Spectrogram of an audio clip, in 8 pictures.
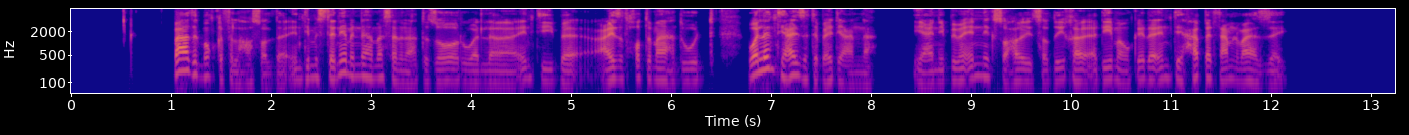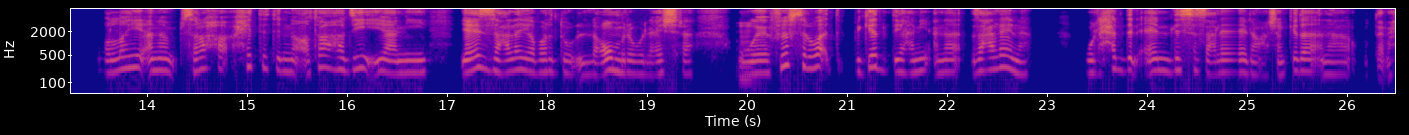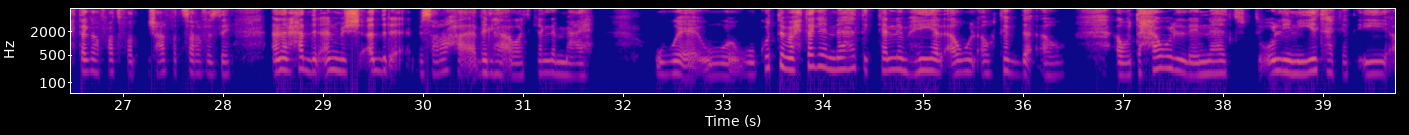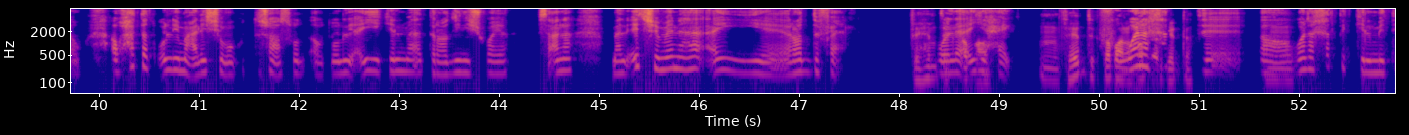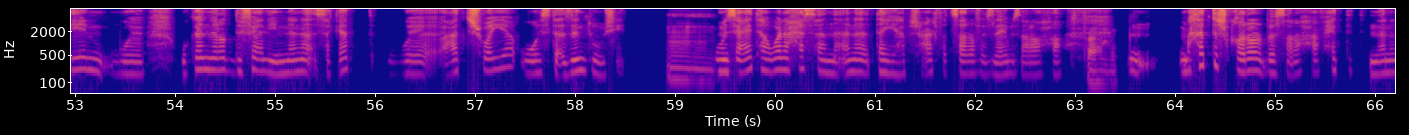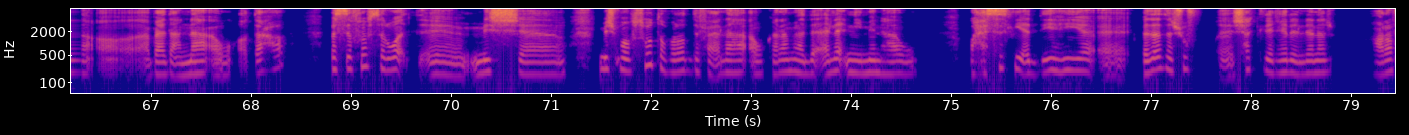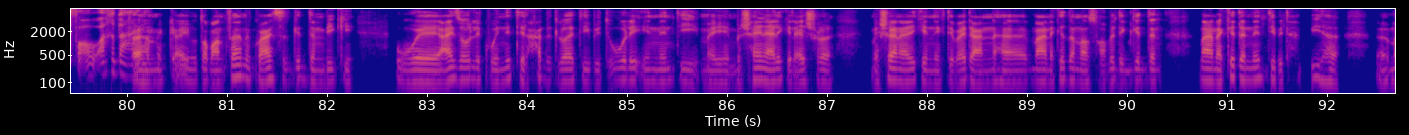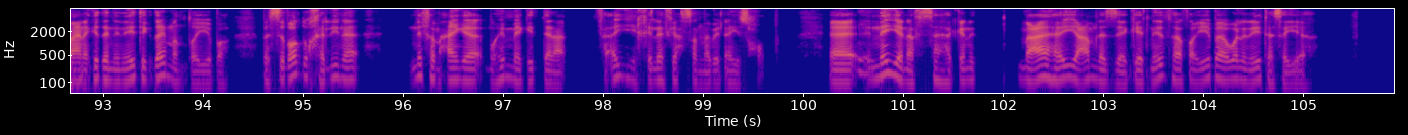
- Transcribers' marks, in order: tapping
- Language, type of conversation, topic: Arabic, advice, إزاي أرد على صاحبي لما يقوللي كلام نقد جارح؟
